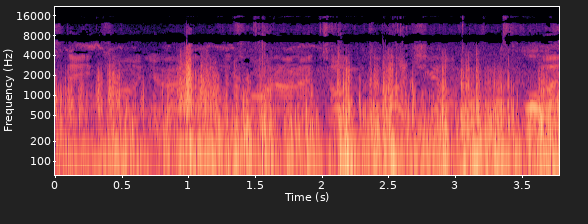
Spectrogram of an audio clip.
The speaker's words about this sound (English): It's windy.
